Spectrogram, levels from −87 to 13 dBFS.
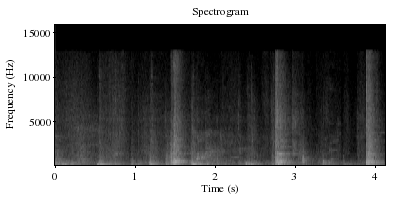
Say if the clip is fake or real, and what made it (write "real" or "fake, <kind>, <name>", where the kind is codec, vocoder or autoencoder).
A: real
